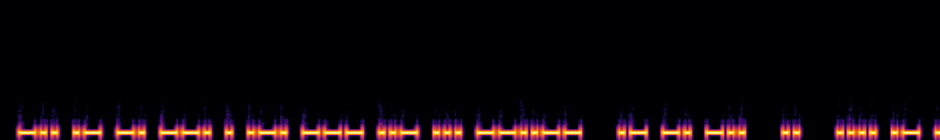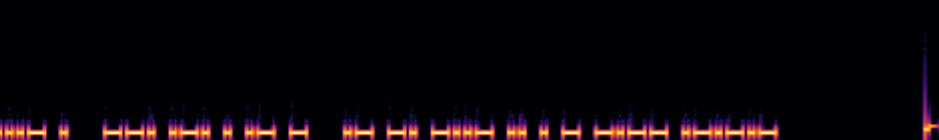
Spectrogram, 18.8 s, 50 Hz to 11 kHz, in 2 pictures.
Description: Morse code, heard as a keyed tone, about 22 wpm, 700 Hz. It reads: DANGEROUS, AND I HAVE GREAT ANXIETY.
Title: Sentences from Top 1600 Words 22wpm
